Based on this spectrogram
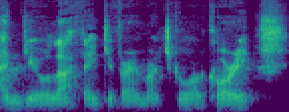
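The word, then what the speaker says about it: גאולה: Geula, which is exactly the same letters, Gimel, Vav, Lamed, Hey, with an Aleph in between. Geula. G-E-U-L-A-H. They're pretty much identical words. The Aleph is almost a silent letter.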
